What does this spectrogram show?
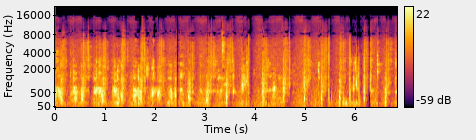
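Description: A person chewing a mouthful of dry mixed seeds close to the microphone: a dense, rapid run of small crunches and mouth noises, with gulps of a drink near the middle.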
